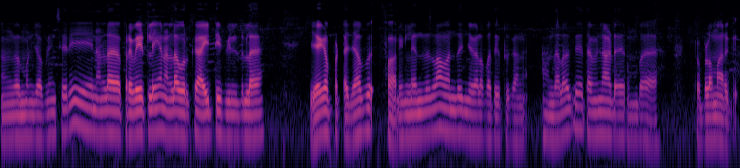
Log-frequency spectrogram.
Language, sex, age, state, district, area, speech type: Tamil, male, 45-60, Tamil Nadu, Mayiladuthurai, urban, spontaneous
